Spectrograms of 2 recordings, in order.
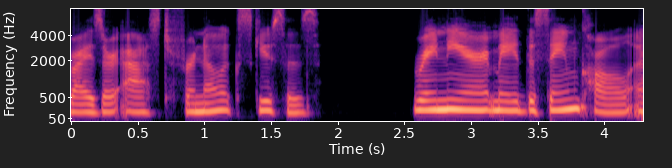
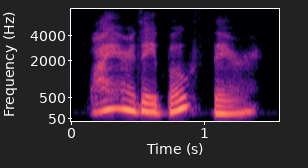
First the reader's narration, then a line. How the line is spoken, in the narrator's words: I whispered, as though they might hear me across the distance and the morning street noises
